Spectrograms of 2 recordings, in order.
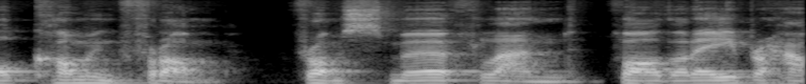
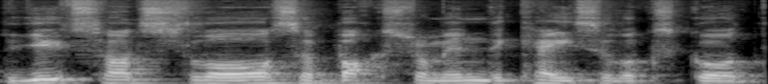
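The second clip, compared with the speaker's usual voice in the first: usual speaking voice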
